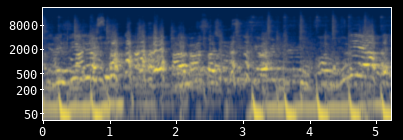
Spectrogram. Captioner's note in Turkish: kahkaha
